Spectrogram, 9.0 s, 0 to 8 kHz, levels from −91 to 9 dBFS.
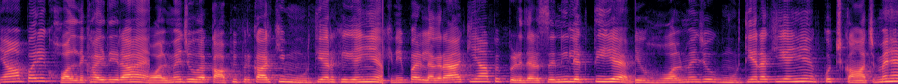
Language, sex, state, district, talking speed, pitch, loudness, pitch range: Hindi, female, Maharashtra, Dhule, 265 wpm, 225 Hz, -18 LUFS, 200-240 Hz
